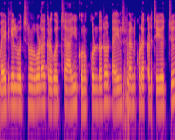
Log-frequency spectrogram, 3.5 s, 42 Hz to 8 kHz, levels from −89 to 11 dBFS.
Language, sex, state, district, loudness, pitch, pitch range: Telugu, male, Andhra Pradesh, Srikakulam, -16 LUFS, 150 Hz, 140-155 Hz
